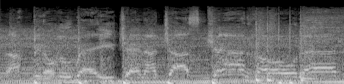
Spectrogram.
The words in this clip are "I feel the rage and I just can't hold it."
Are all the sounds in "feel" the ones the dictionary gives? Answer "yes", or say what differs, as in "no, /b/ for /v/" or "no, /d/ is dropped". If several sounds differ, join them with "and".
no, /n/ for /l/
